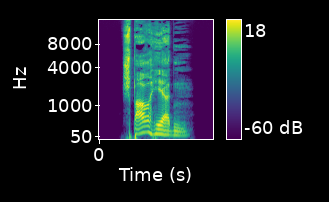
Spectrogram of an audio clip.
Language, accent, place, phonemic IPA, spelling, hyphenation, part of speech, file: German, Germany, Berlin, /ˈʃpaːɐ̯ˌheːɐ̯dn/, Sparherden, Spar‧her‧den, noun, De-Sparherden.ogg
- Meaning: dative plural of Sparherd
